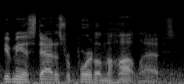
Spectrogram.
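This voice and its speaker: A man's voice: fairly low pitch, lively intonation, quick pace, noisy background, lightly acted. A man playing a businesslike military commander in a video game, speaking in a direct, terse and authoritative way. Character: brisk, businesslike male military commander questioning for information. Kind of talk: scripted video game dialogue.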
